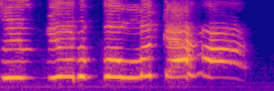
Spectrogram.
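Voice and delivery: tearful, very high-pitched, loud crying wail. Retelling her reaction at a graduation, imitating her own crying. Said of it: "it was coming out of my face".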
